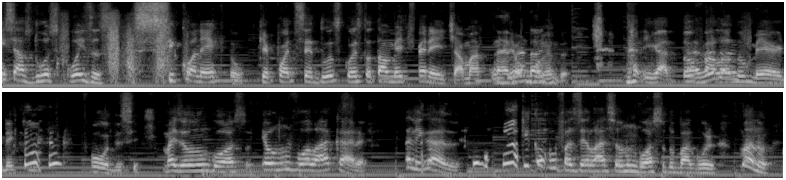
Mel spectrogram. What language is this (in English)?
Portuguese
